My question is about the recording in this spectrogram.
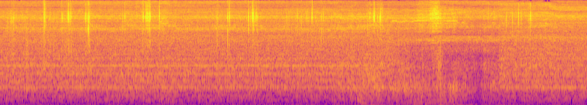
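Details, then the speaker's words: TIG welding a thick broken weld at higher heat: constant arc hiss broken by sharp, scattered pops about every second as porosity bursts out where the weld crosses a crack. "there's that crack but ever you hit a crack you can tell because it's [ __ ] pops out a bunch of porosity"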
